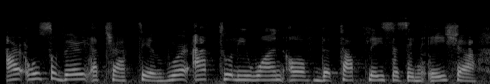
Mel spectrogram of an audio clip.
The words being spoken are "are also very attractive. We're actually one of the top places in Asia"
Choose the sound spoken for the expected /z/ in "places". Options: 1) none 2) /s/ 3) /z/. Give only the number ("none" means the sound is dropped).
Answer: 2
